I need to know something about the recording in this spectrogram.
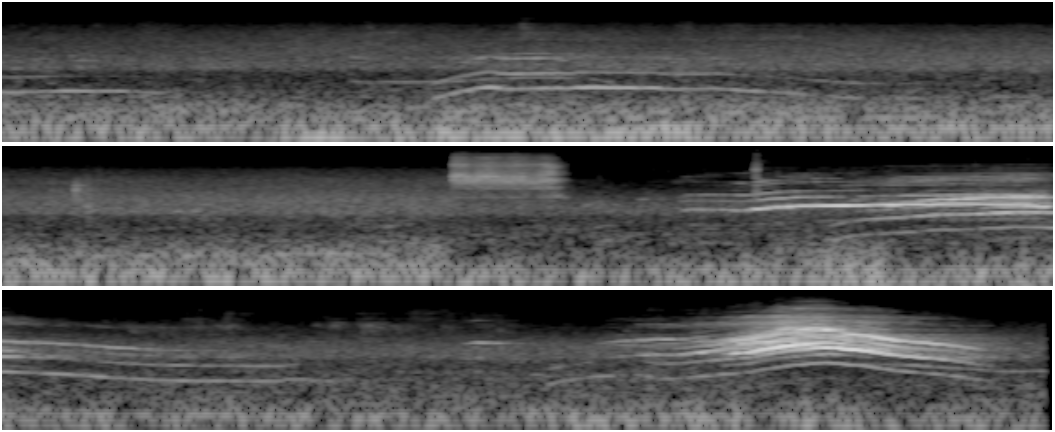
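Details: Homeless male cats squaring off over a female house cat, yelling rather than fighting; scattered warbling yowls, quieter at first, then a louder rising-falling howl near the end, with low traffic-like rumble throughout.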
